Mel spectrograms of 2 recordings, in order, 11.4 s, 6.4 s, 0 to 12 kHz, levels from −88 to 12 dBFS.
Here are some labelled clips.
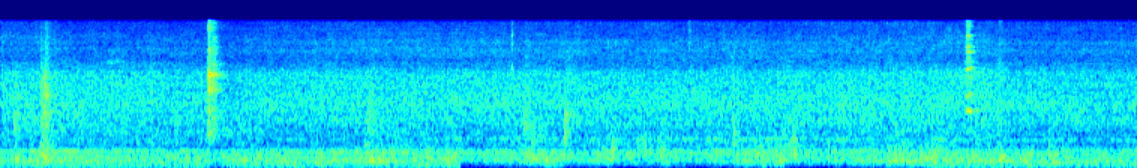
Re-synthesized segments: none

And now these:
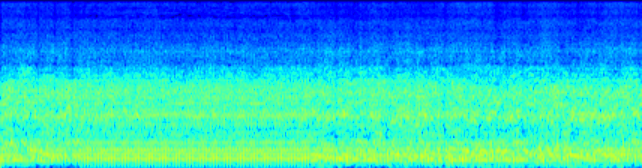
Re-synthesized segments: 0.0-0.8 (codec, SNAC); 3.1-6.4

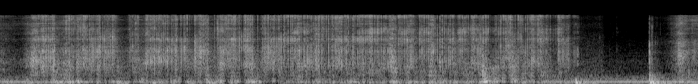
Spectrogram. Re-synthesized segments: 0.7-2.8 (codec, SNAC); 4.9-5.4

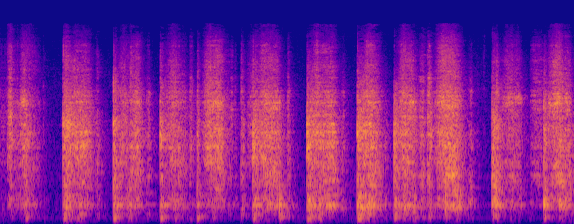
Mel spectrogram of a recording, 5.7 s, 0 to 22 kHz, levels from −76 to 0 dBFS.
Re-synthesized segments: 0.0-1.9 (vocoder, BigVGAN v2); 3.6-5.3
